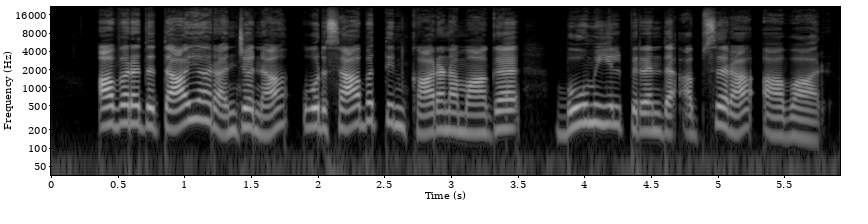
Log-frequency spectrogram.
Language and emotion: Tamil, neutral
